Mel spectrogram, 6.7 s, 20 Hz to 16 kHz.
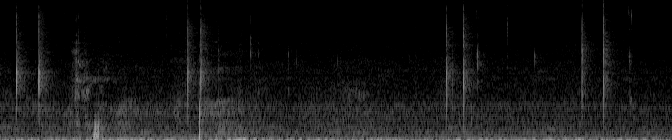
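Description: Keypad buttons on a Retevis RT85 handheld radio being pressed with a thumb to enter a frequency: a series of faint, sharp clicks at an irregular pace, some in quick pairs, with a soft thump about a second in.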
